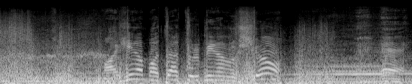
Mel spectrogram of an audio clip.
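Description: A motorcycle engine revs up and down sharply.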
